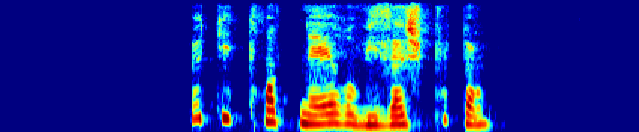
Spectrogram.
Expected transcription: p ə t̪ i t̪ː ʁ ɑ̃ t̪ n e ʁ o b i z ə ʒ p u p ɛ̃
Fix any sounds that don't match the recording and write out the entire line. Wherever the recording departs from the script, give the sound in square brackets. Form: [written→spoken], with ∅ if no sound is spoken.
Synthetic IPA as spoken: p ə t̪ i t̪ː [ʁ→χ] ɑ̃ t̪ n [e→ɛ] ʁ o [b→v] i z [ə→a] ʒ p u p ɛ̃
